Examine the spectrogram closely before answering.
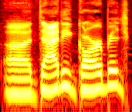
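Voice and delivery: ordinary talk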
